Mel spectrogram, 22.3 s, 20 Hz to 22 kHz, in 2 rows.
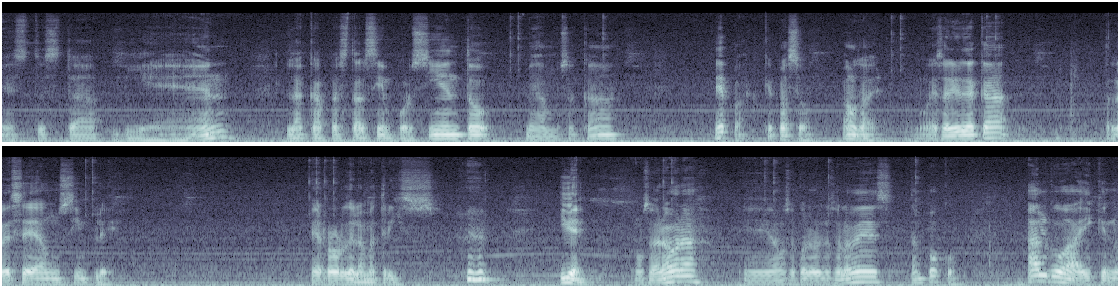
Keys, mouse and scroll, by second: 5.1 click, 5.6 click, 8.9 click, 9.8 click, 12.0 click, 12.9 scroll down 1, 14.2 click, 17.7 click, 18.8 click, 19.4 click.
